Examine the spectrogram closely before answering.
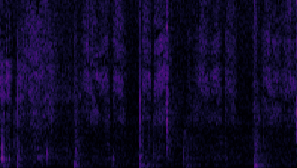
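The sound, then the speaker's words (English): Someone writes a word on a board, a handful of short, scratchy strokes separated by brief pauses, fairly quiet and with no talk. “I'm going to write courage up there. Courage.”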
